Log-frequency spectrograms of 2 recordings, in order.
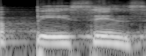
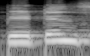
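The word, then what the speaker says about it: patience: ये हो गया आपका पेशेंस। इसे पेट पेटेंस से नहीं पढ़ेंगे। पेशेंस।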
